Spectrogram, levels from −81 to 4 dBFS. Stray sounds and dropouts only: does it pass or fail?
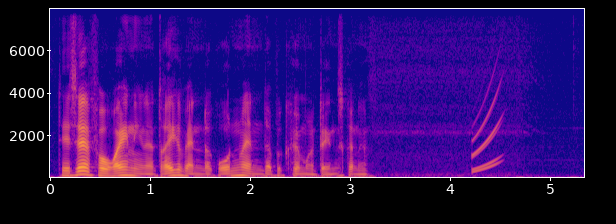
fail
